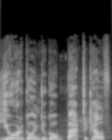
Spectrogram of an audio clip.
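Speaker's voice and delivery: high, loud outraged father; angry Iraqi dad. Retold or imitated. Irate father yelling at soldiers kicking in his door, high and loud. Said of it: "he was like".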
